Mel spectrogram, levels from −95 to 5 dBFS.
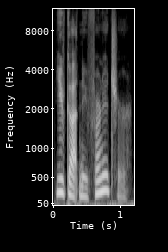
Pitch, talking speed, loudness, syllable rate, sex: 200 Hz, 195 wpm, -18 LUFS, 7.1 syllables/s, female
